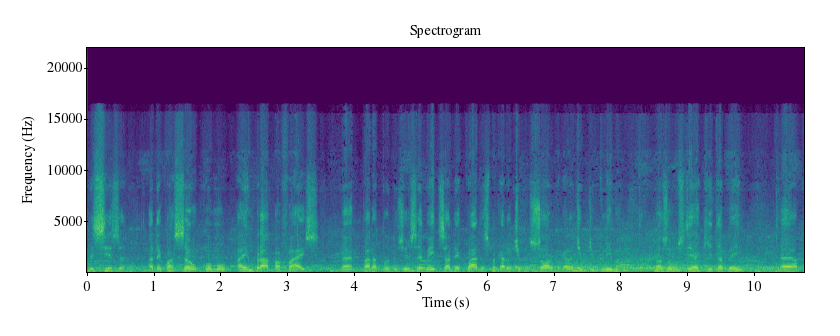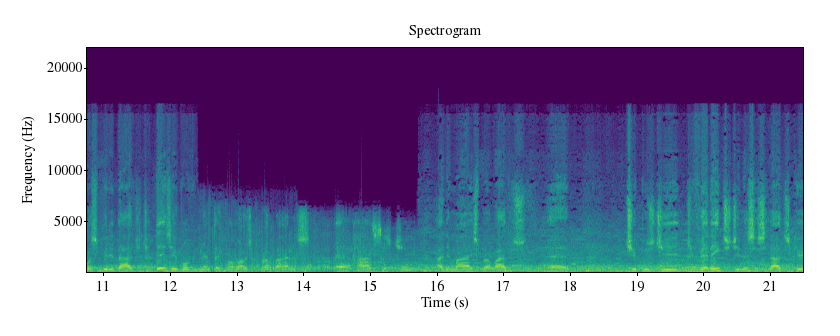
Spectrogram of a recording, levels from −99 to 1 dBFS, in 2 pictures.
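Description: Throughout, a stage is driven about 7 dB beyond its limit, so around one percent of samples are flattened; this hard clipping adds crackle and harsh edges on peaks. From 12.41 to 15.77 s a call bitrate drop cuts the encoder's budget, consistent with a fall from about 32 to 11 kbps. For about 2.9 s the bandwidth shrinks from 20 kHz to 6 kHz, leaving the sound muffled and watery.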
